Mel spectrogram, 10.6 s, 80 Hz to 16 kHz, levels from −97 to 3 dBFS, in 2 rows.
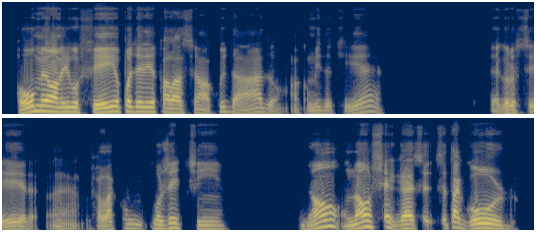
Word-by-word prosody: Ou -, -, +5 dB
o -, -, +5 dB
meu 175 Hz, -2 st, +6 dB
amigo 155 Hz, -1 st, +4 dB
feio 140 Hz, +4 st, +3 dB
eu 165 Hz, -, +2 dB
poderia 155 Hz, -2 st, +2 dB
falar 135 Hz, -3 st, +1 dB
assim: 125 Hz, +1 st, -8 dB
"Olha, 115 Hz, -5 st, -4 dB
cuidado, 140 Hz, -, -7 dB
a -, -, -15 dB
comida 100 Hz, 0 st, -10 dB
aqui 105 Hz, +6 st, -11 dB
é" 160 Hz, +4 st, -8 dB, 1.1 s
"é -, -, -8 dB
grosseira.", 105 Hz, -1 st, -4 dB
é, -, -, -13 dB
falar -, -, -3 dB
com 140 Hz, -3 st, -11 dB
com 135 Hz, -2 st, -2 dB
jeitinho. 125 Hz, -5 st, -5 dB, 0.8 s
Não 180 Hz, -, +1 dB
não 185 Hz, -, +4 dB
chegar, 135 Hz, -5 st, +2 dB
você 385 Hz, -, -8 dB
você -, -, -9 dB
está 175 Hz, -, +2 dB
gordo. 130 Hz, -5 st, +2 dB
135 Hz, 165 wpm, -20 LUFS, 115-155 Hz, 1.1 s, meu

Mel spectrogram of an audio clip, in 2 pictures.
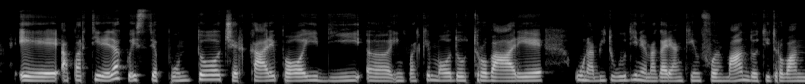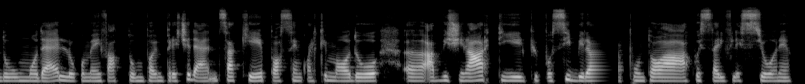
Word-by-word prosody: e 175 Hz, -, +5 dB
a -, -, +1 dB
partire 195 Hz, -1 st, 0 dB
da 275 Hz, -, +5 dB
questi, 215 Hz, -5 st, -1 dB
appunto, 195 Hz, +5 st, 0 dB
cercare 180 Hz, -2 st, +1 dB
poi 175 Hz, +1 st, +1 dB
di, 170 Hz, +2 st, -6 dB
ehm, 170 Hz, -1 st, -1 dB
in 170 Hz, +2 st, -6 dB
qualche 170 Hz, +4 st, -7 dB
modo 180 Hz, -1 st, -1 dB
trovare 175 Hz, -1 st, +3 dB, 0.3 s
un'abitudine, 190 Hz, +1 st, -3 dB
magari 165 Hz, 0 st, +1 dB
anche 170 Hz, +2 st, -7 dB
informandoti, 175 Hz, 0 st, -1 dB
trovando 165 Hz, -1 st, -1 dB
un 165 Hz, 0 st, -5 dB
modello 165 Hz, +2 st, 0 dB
come 165 Hz, 0 st, -6 dB
hai 160 Hz, -, -3 dB
fatto 160 Hz, +1 st, -5 dB
un 165 Hz, -, -6 dB
po' 165 Hz, 0 st, -3 dB
in 165 Hz, +1 st, -6 dB
precedenza, 165 Hz, +1 st, -1 dB
che 175 Hz, -1 st, -1 dB
possa 165 Hz, 0 st, -4 dB
in 170 Hz, -, -7 dB
qualche 165 Hz, +5 st, -9 dB
modo, 165 Hz, -1 st, +1 dB, 0.3 s
ehm, 170 Hz, -1 st, -1 dB
avvicinarti 175 Hz, 0 st, +3 dB
il 170 Hz, -, -1 dB
più 185 Hz, -, -11 dB
possibile 170 Hz, -2 st, -1 dB
appunto 170 Hz, 0 st, -2 dB
a 165 Hz, -1 st, +6 dB
questa 175 Hz, -2 st, -3 dB
riflessione. 165 Hz, 0 st, -2 dB
175 Hz, 155 wpm, -23 LUFS, 165-185 Hz, 0.3 s, a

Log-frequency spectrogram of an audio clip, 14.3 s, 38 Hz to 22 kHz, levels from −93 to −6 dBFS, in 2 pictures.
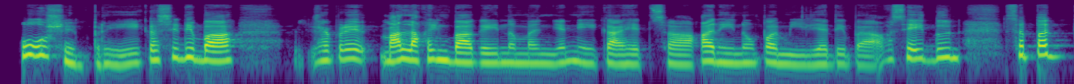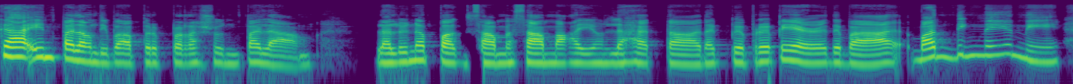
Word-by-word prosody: Oo, 335 Hz, 0 st, +5 dB
siyempre, 180 Hz, -, -6 dB
kasi 240 Hz, +6 st, -2 dB
’di 285 Hz, -, +1 dB
ba, 220 Hz, -2 st, +10 dB, 0.6 s
siyempre, 235 Hz, +4 st, -1 dB
malaking 235 Hz, +2 st, +4 dB
bagay 195 Hz, -1 st, +4 dB
naman 185 Hz, -1 st, -6 dB
’yan 195 Hz, +4 st, -6 dB
eh, 185 Hz, -, -11 dB
kahit 175 Hz, -2 st, -1 dB
sa 175 Hz, -3 st, -2 dB
kaninong 195 Hz, -3 st, 0 dB
pamilya, 175 Hz, -4 st, -3 dB
’di 180 Hz, +1 st, -11 dB
ba? 160 Hz, +4 st, -6 dB
Kasi 260 Hz, +1 st, -1 dB
do’n, 275 Hz, +3 st, -3 dB, 0.3 s
sa 340 Hz, -3 st, -1 dB
pagkain 305 Hz, -4 st, +6 dB
pa 260 Hz, -3 st, +3 dB
lang, 210 Hz, -3 st, +2 dB
’di 190 Hz, -, -8 dB
ba, 185 Hz, -2 st, 0 dB
preparasyon 190 Hz, -1 st, -7 dB
pa 205 Hz, -, 0 dB
lang, 165 Hz, -3 st, -5 dB, 0.4 s
lalo 195 Hz, 0 st, -1 dB
na 235 Hz, -, +2 dB
’pag 205 Hz, -4 st, +1 dB
sama-sama 190 Hz, 0 st, +1 dB
kayong 190 Hz, 0 st, -7 dB
lahat 190 Hz, -1 st, -3 dB
na 180 Hz, -1 st, -2 dB
nag-preprepare, 200 Hz, +1 st, -2 dB
’di 200 Hz, -, -3 dB
ba? 180 Hz, +1 st, +1 dB
Bonding 295 Hz, +7 st, 0 dB
na 335 Hz, 0 st, -4 dB
’yon 350 Hz, -6 st, -7 dB
eh, 210 Hz, -3 st, -6 dB
195 Hz, 175 wpm, -20 LUFS, 185-240 Hz, 0.6 s, ba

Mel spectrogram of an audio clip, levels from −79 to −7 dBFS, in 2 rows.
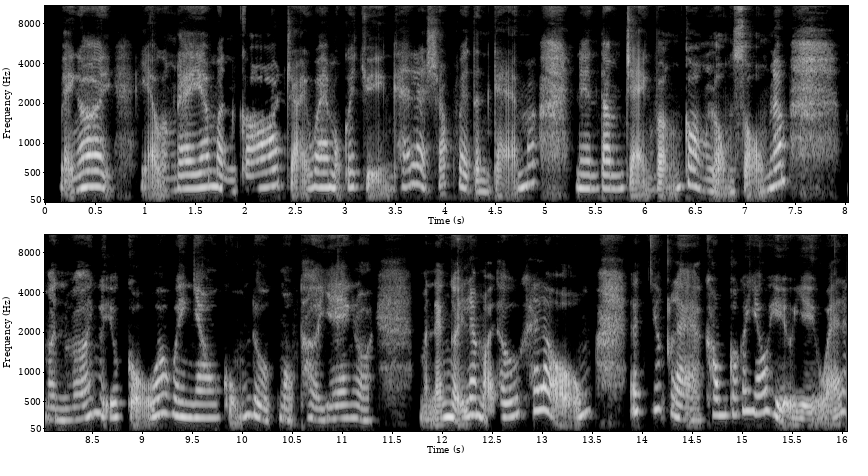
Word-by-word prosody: Bạn -, -, -1 dB
ơi, 260 Hz, 0 st, +4 dB, 0.3 s
dạo -, -, -1 dB
gần 205 Hz, -, -6 dB
đây 230 Hz, +1 st, +3 dB
á, 255 Hz, +1 st, +4 dB
mình 255 Hz, -4 st, +2 dB
có 245 Hz, +6 st, +2 dB
trải -, -, 0 dB
qua 250 Hz, 0 st, +3 dB
một 250 Hz, -, +1 dB
cái 255 Hz, -, -1 dB
chuyện -, -, -3 dB
khá 265 Hz, +1 st, -2 dB
là 300 Hz, -1 st, 0 dB
sốc 225 Hz, -, -3 dB
về 255 Hz, -, +1 dB
tình 180 Hz, -, -3 dB
cảm 255 Hz, +4 st, -2 dB
á, 320 Hz, +2 st, -4 dB, 0.4 s
nên 235 Hz, -1 st, 0 dB
tâm 230 Hz, 0 st, +1 dB
trạng -, -, +1 dB
vẫn -, -, +1 dB
còn 270 Hz, -8 st, +2 dB
lộn 190 Hz, -, -1 dB
xộn 185 Hz, -, +1 dB
lắm. 305 Hz, +6 st, +4 dB, 0.6 s
Mình 195 Hz, -3 st, -3 dB
với 215 Hz, +5 st, 0 dB
người 300 Hz, -5 st, -2 dB
yêu 235 Hz, -, +1 dB
cũ 245 Hz, -, 0 dB
á, -, -, +2 dB
quen 250 Hz, -4 st, +2 dB
nhau 230 Hz, 0 st, 0 dB
cũng 260 Hz, +3 st, -4 dB
được 235 Hz, -5 st, -2 dB
một 195 Hz, -, -3 dB
thời 200 Hz, -4 st, -3 dB
gian 220 Hz, +2 st, -1 dB
rồi, 195 Hz, -4 st, -3 dB, 0.5 s
mình -, -, -6 dB
đã -, -, +2 dB
nghĩ 245 Hz, 0 st, +4 dB
là 280 Hz, -, +4 dB
mọi 265 Hz, -, +1 dB
thứ 245 Hz, +3 st, +1 dB
khá 350 Hz, -, -1 dB
là 365 Hz, 0 st, +6 dB
ổn, 300 Hz, -2 st, +2 dB, 0.4 s
ít 335 Hz, -2 st, 0 dB
nhất 380 Hz, +1 st, -4 dB
là -, -, +1 dB
không 275 Hz, -1 st, 0 dB
có 280 Hz, 0 st, -3 dB
cái 345 Hz, +3 st, -1 dB
dấu 315 Hz, 0 st, +2 dB
hiệu 295 Hz, -9 st, +1 dB
gì 110 Hz, -1 st, 0 dB
quá -, -, 0 dB
là -, -, -2 dB
245 Hz, 230 wpm, -25 LUFS, 225-275 Hz, 0.6 s, là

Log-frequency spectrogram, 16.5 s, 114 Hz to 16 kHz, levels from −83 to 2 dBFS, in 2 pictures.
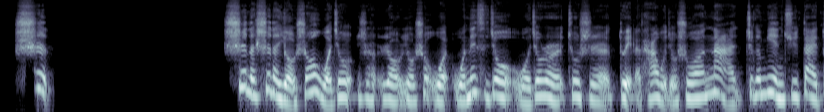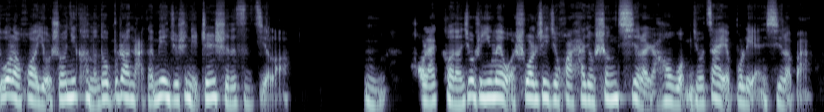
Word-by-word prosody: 是 330 Hz, -1 st, -2 dB, 1.7 s
是 350 Hz, -1 st, +1 dB
的， 250 Hz, -, +4 dB
是 260 Hz, +7 st, -1 dB
的， 245 Hz, -, +4 dB
有 200 Hz, -, +5 dB
时 260 Hz, -, -2 dB
候 290 Hz, -, +3 dB
我 270 Hz, -, +3 dB
就 225 Hz, +1 st, +1 dB
有 205 Hz, -1 st, -5 dB
有 195 Hz, -3 st, +1 dB
有 195 Hz, -3 st, 0 dB
时 185 Hz, -, -3 dB
候 -, -, -4 dB
我 190 Hz, -2 st, +3 dB
我 190 Hz, 0 st, +1 dB
那 250 Hz, +5 st, +4 dB
次 265 Hz, -5 st, -9 dB
就 235 Hz, +1 st, +3 dB
我 175 Hz, -5 st, -1 dB
就 230 Hz, -, +2 dB
是 200 Hz, -5 st, +2 dB
就 225 Hz, -, -1 dB
是 205 Hz, -3 st, -2 dB
怼 205 Hz, -, +5 dB
了 -, -, -6 dB
他， 215 Hz, +2 st, -2 dB
我 195 Hz, -, 0 dB
就 -, -, -2 dB
说： 210 Hz, +2 st, +1 dB
“那 250 Hz, -9 st, -2 dB
这 245 Hz, +4 st, -9 dB
个 245 Hz, -, +3 dB
面 250 Hz, -5 st, +3 dB
具 225 Hz, +2 st, -2 dB
戴 220 Hz, -2 st, 0 dB
多 240 Hz, +5 st, +2 dB
了 210 Hz, -4 st, +2 dB
话， 205 Hz, -1 st, -1 dB
有 175 Hz, -, -1 dB
时 -, -, -5 dB
候 210 Hz, -, +2 dB
你 225 Hz, +1 st, +5 dB
可 225 Hz, -1 st, -3 dB
能 -, -, -6 dB
都 210 Hz, 0 st, +2 dB
不 215 Hz, -, -7 dB
知 240 Hz, -, +1 dB
道 215 Hz, -, +2 dB
哪 200 Hz, -, -3 dB
个 185 Hz, -, -5 dB
面 230 Hz, +2 st, +5 dB
具 200 Hz, -1 st, 0 dB
是 215 Hz, -, 0 dB
你 210 Hz, -, 0 dB
真 215 Hz, +1 st, +2 dB
实 220 Hz, -4 st, -1 dB
的 175 Hz, -, -4 dB
自 180 Hz, -1 st, -11 dB
己 165 Hz, -, -9 dB
了。” 215 Hz, -, -13 dB, 0.8 s
嗯， 160 Hz, -3 st, -7 dB, 0.2 s
后 -, -, -3 dB
来 180 Hz, -, 0 dB
可 195 Hz, -2 st, -2 dB
能 165 Hz, 0 st, -2 dB
就 235 Hz, +4 st, +2 dB
是 220 Hz, -1 st, +2 dB
因 220 Hz, -, +6 dB
为 220 Hz, -1 st, +5 dB
我 -, -, -1 dB
说 220 Hz, -1 st, +2 dB
了 -, -, +3 dB
这 220 Hz, 0 st, +2 dB
句 200 Hz, -, -1 dB
话， 195 Hz, -1 st, -4 dB
他 200 Hz, -, -4 dB
就 195 Hz, -, +1 dB
生 210 Hz, +3 st, +2 dB
气 215 Hz, 0 st, +1 dB
了， 170 Hz, -, -2 dB
然 -, -, -8 dB
后 190 Hz, 0 st, -2 dB
我 170 Hz, -, -1 dB
们 -, -, -6 dB
就 175 Hz, -, -4 dB
再 200 Hz, +4 st, -2 dB
也 -, -, -1 dB
不 185 Hz, -, -6 dB
联 175 Hz, -, -5 dB
系 185 Hz, -1 st, -3 dB
了 -, -, -6 dB
吧。 245 Hz, -, -14 dB
210 Hz, 340 characters per minute, -19 LUFS, 190-225 Hz, 1.7 s, 因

